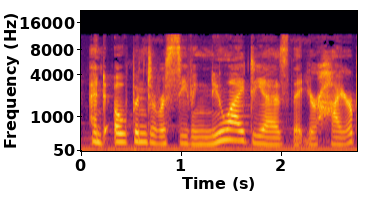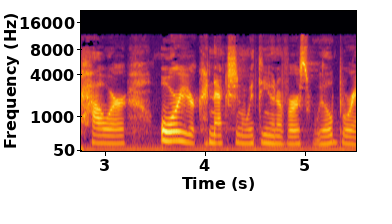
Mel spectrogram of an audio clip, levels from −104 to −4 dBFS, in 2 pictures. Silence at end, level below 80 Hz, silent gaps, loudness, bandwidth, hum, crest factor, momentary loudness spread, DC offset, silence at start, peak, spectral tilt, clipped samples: 0 s; -42 dBFS; none; -17 LUFS; 12 kHz; none; 16 dB; 7 LU; under 0.1%; 0 s; -2 dBFS; -1.5 dB/octave; under 0.1%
